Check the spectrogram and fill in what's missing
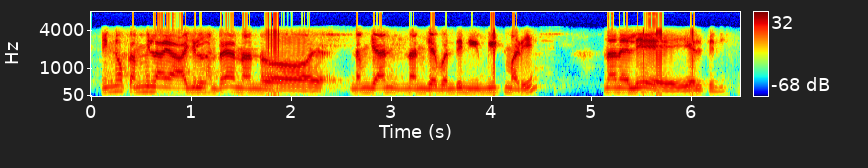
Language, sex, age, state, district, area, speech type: Kannada, male, 18-30, Karnataka, Mysore, urban, conversation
